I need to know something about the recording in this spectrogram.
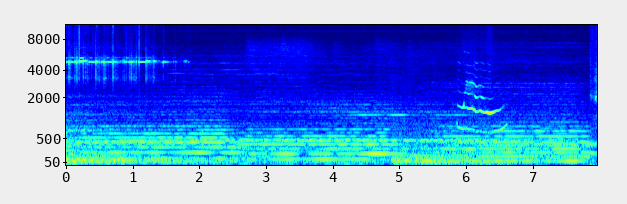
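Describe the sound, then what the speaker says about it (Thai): Several cats meow close by, with a light jingling bell near the start over a steady low background hum. "มีแมวหลายตัวน่าเบื่อจริงเลยเล่นแต่กระดิ่งนั่นแหละ"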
